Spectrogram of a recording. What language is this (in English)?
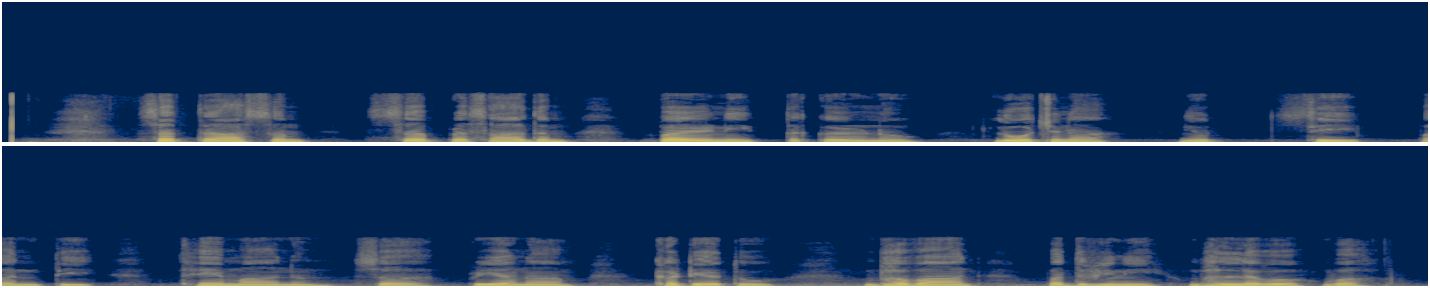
Sanskrit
